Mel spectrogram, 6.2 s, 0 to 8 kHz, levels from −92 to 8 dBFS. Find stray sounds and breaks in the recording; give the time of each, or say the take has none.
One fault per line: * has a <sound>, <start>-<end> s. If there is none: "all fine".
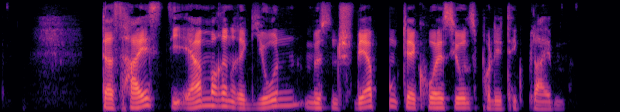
* has a dropout, 3.8-3.9 s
